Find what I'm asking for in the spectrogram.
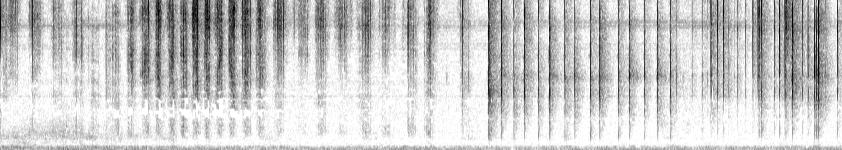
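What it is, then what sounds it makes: Glass perfume bottle. Long acrylic nails tap and scratch along a small, slim, clear glass perfume bottle with a black cap, partly filled. The result is a quiet, rapid run of sharp, bright clicks and scratchy ticks over a steady low hum. The taps grow crisper and more spaced in the second half.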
